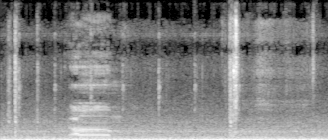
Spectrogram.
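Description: Low, steady road rumble fills a car interior while driving home at night, with a brief tonal whine and small clicks, and a person talking over it.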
